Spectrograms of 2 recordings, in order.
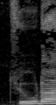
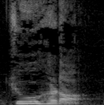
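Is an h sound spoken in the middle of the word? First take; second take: no; yes. First: The word is said without an h sound. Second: The word is said with an h sound. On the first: The speaker calls it wrong. "ਚੂੜਾ ਨਹੀਂ ਕਹਿ ਦੇਣਾ" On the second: The speaker calls it right. "ਹਾਹਾ ਵੀ ਵਿੱਚ ਆ ਕੇ ਉਚਾਰਨ ਕਰਨਾ"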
